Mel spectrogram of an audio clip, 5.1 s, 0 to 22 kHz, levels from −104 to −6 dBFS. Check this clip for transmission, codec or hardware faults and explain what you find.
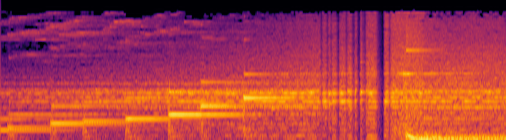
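One transmission fault appears: repeated packet loss (robotic sound) from 3.19 to 3.91 s. Audio data kept going missing across this stretch, and each hole was patched by extending the last received sound, so nearly half of the stretch is concealment. The gaps come in quick succession, the longest about 82 ms, giving a choppy, robotic texture with pieces absent. A single lost packet would cause one brief glitch; here the dropouts keep recurring within the stretch.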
